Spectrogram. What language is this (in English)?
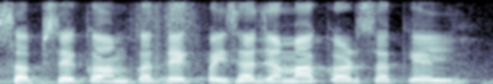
Magahi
